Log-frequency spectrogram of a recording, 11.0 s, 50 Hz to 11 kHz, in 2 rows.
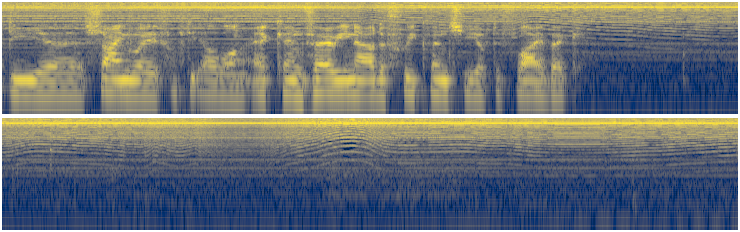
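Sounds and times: spark gap buzzing with hiss: 0:00.0 - 0:11.0.

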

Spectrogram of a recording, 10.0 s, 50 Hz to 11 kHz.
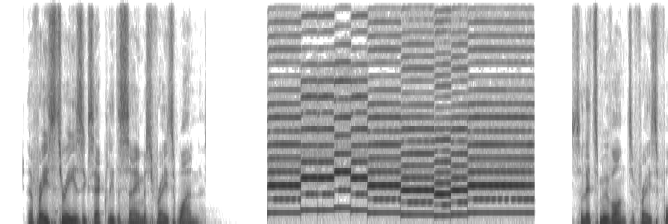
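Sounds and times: harmonica playing single notes: 0:04.0 - 0:08.0.

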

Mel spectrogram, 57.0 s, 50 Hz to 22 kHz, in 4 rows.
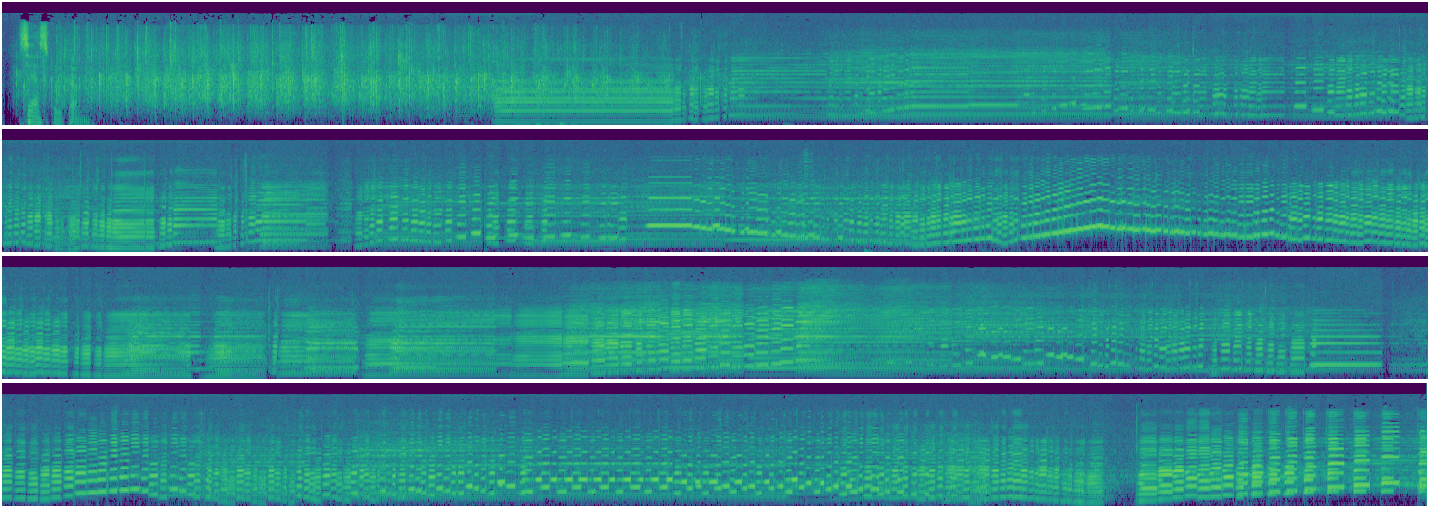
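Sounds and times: accordion playing folk music: 0:02.3 - 0:57.0.

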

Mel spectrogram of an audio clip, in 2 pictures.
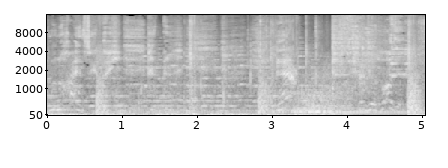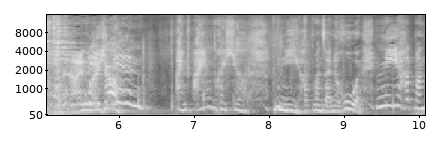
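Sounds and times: glass shattering: 0:03.8 - 0:05.8.

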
